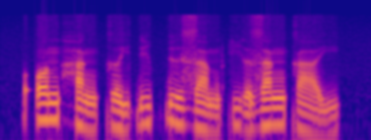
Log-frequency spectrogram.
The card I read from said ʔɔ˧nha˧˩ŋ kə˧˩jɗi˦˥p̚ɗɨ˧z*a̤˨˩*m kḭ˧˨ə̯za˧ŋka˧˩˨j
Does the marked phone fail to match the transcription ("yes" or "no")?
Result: yes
